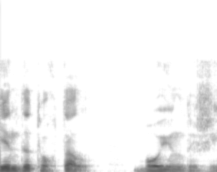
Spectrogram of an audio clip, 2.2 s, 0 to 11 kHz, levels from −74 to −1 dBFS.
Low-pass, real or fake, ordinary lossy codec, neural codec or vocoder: 7.2 kHz; real; none; none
